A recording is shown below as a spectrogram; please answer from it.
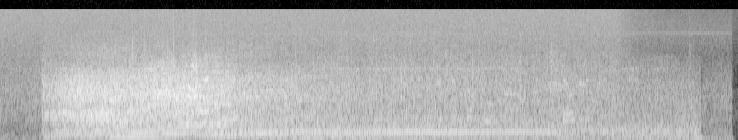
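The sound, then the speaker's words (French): A taxi's car engine starting and driving off. A loud droning engine comes in abruptly, climbs slightly in pitch, then holds steady for several seconds before cutting out. “le taxi démarre”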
